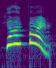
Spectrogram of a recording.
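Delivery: high-pitched, overly breezy reassurance; fake cheerful. Feigning being fine to mom.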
